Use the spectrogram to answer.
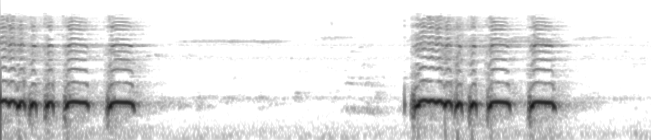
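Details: Decoy zebra dove calling to attract wild birds to a trap in cloudy weather after a night of rain: two short bursts of quick, bubbling staccato coos separated by over a second of quiet.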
